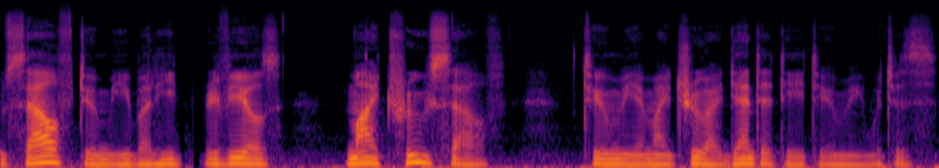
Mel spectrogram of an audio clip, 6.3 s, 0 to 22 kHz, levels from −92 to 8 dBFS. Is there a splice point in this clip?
yes; 1 cut; at 1.2 s

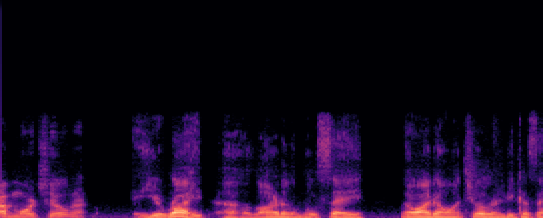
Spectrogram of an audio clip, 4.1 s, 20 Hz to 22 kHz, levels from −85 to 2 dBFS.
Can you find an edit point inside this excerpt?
yes; 1 cut; at 1.0 s

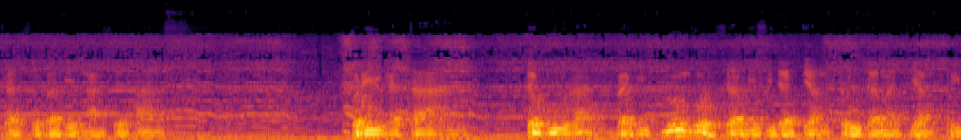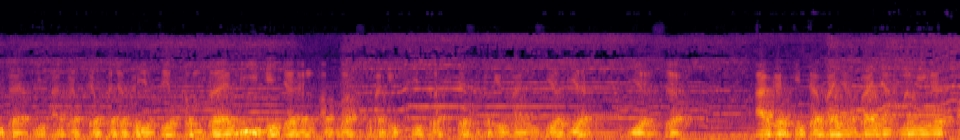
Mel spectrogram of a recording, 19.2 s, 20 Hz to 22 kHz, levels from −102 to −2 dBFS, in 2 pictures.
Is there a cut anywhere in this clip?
yes; 2 cuts; at 1.7 s, 2.9 s

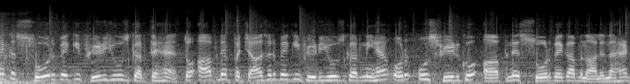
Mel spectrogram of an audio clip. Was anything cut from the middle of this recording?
no; 0 cuts

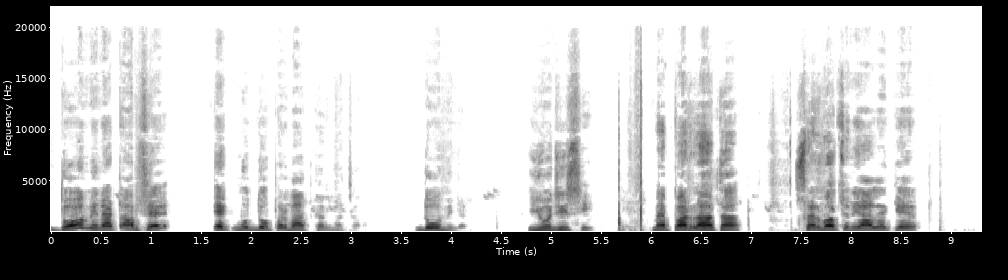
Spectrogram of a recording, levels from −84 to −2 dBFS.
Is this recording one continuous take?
yes; 0 cuts

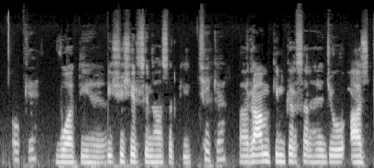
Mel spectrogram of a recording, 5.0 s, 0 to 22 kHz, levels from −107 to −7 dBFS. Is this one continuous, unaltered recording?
no; 1 cut; at 1.4 s

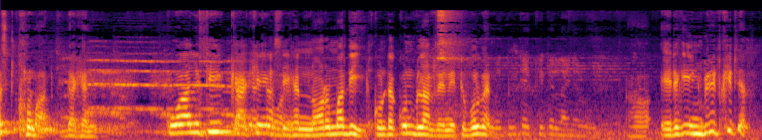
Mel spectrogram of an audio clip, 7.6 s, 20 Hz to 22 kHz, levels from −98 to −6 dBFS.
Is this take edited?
yes; 1 cut; at 2.7 s

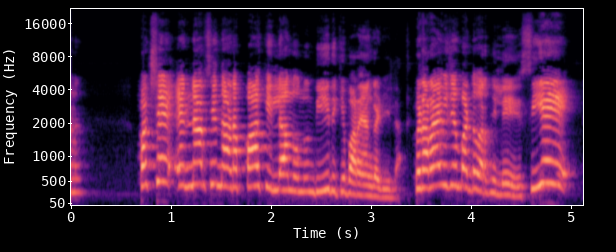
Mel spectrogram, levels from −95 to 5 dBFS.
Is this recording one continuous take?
no; 1 cut; at 3.3 s

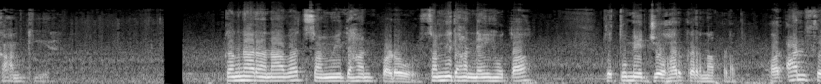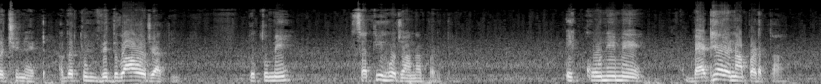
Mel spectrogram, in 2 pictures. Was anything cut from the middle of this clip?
no; 0 cuts

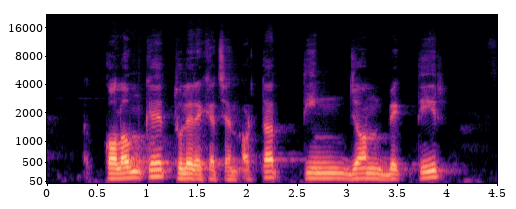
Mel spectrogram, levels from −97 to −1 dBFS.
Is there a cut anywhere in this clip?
no; 0 cuts

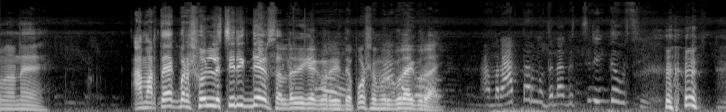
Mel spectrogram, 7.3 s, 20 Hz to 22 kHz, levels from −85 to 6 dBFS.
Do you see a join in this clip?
no; 0 cuts

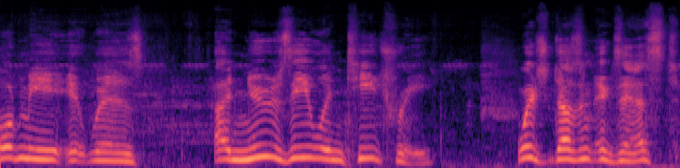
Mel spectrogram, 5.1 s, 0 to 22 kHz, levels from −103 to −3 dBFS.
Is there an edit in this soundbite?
no; 0 cuts

